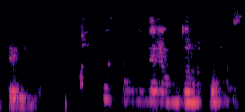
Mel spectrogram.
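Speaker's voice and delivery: softly demonstrating a voice nobody hears; too-quiet voice. Shown as a demonstration. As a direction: drop to a weak murmur to show the wrong tone. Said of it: "Si yo les hablara".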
